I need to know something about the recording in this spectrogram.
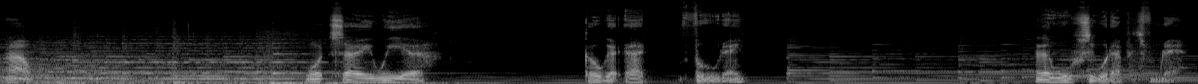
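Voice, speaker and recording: A man playing a flirtatious, bashful orc blacksmith in a romantic audio roleplay, murmuring tender, halting sweet talk. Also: low-pitched, steady tone, over music.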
